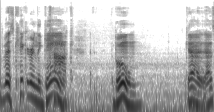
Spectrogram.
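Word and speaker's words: Koch: Cock. Boom. Yeah, that's how you pronounce it.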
